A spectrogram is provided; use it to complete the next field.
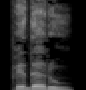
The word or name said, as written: ಪೆದರು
